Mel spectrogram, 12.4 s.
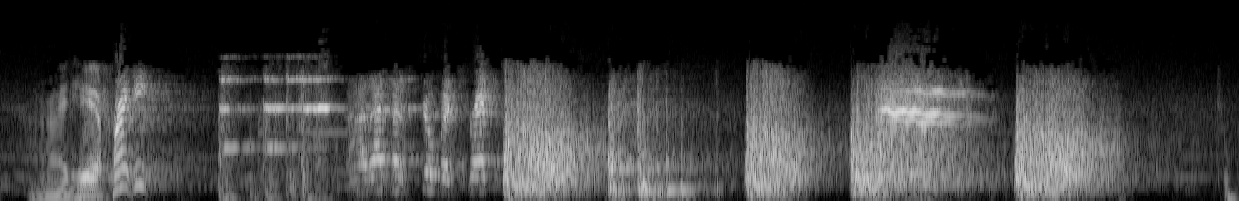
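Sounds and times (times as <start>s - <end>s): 
speech: 0.3s - 1.6s, 2.2s - 6.2s
gunshots: 5.0s - 11.5s.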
